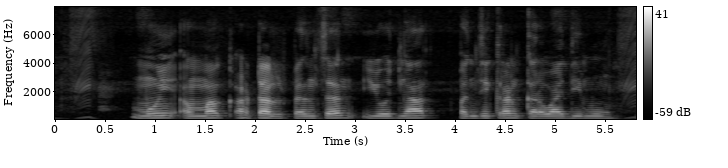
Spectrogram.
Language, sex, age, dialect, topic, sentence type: Magahi, male, 18-24, Northeastern/Surjapuri, banking, statement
